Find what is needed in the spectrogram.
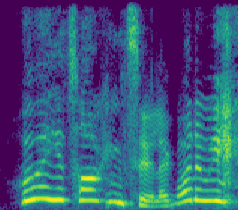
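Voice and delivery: high, disbelieving laughing retort; incredulous. Retold or imitated. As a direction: ask in high-pitched disbelief, half laughing. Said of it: "And I was like".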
